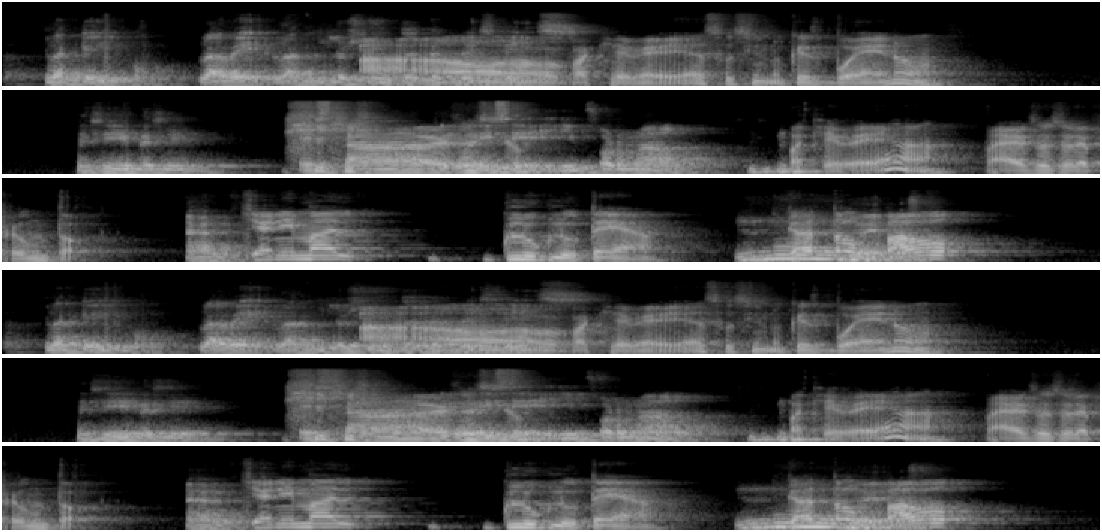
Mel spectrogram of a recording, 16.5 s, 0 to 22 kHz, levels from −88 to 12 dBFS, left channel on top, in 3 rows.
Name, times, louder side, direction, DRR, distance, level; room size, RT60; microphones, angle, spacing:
voice 1, 0.2-0.6 1.0-2.9 5.9-6.5 7.0-8.9 9.2-9.5 11.9-12.1 14.6-15.5, equal, 25° left, -3 dB, 2.8 m, -23 dB
voice 2, 1.8-4.7 6.9-8.1 9.5-11.4 12.2-12.8 13.5-14.3 14.9-15.7, left 1 dB, 10° left, 8 dB, 0.3 m, -24 dB
13.5 x 12.5 x 3.0 m, 0.75 s
head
